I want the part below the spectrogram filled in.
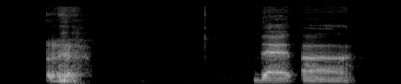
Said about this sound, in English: Sorry for the coughs.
